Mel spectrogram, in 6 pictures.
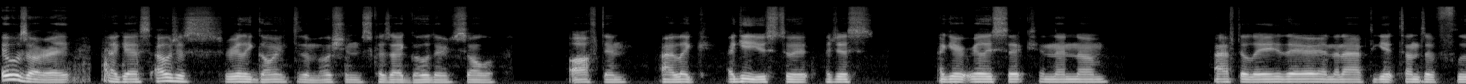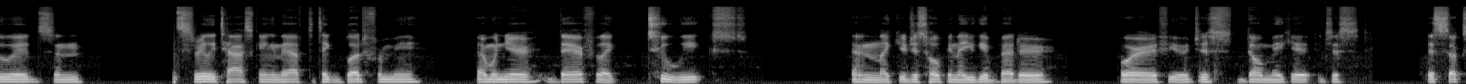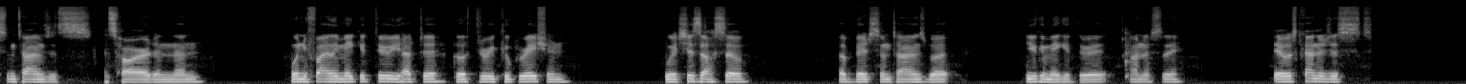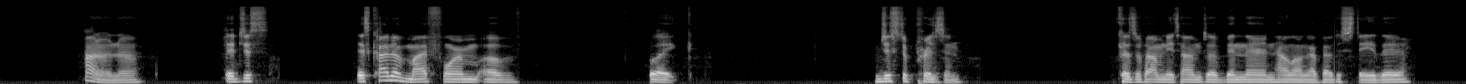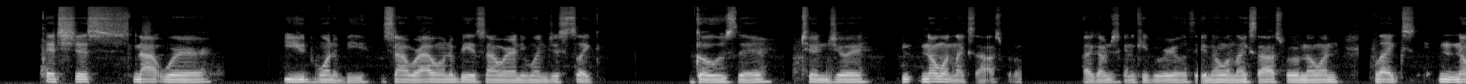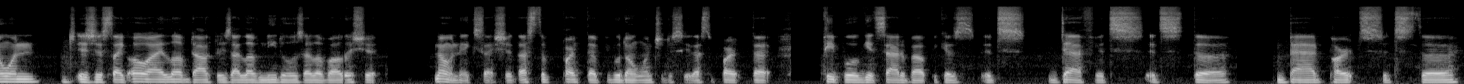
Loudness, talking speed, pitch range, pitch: -19 LUFS, 175 wpm, 110-120 Hz, 115 Hz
